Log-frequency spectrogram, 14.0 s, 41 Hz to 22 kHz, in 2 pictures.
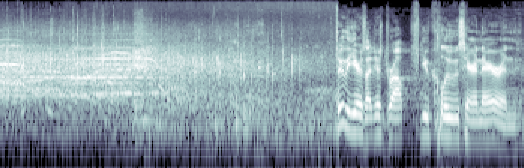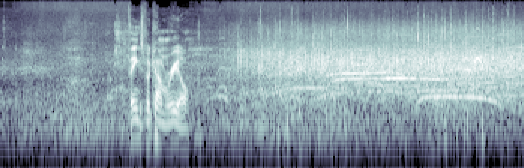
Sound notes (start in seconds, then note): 0.0 cheers; 9.8 cheers; 13.2 applause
